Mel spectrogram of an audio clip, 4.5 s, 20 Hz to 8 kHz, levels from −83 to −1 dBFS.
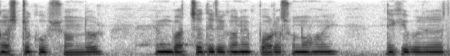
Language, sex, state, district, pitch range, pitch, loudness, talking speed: Bengali, male, West Bengal, Malda, 120-130 Hz, 125 Hz, -13 LUFS, 160 wpm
